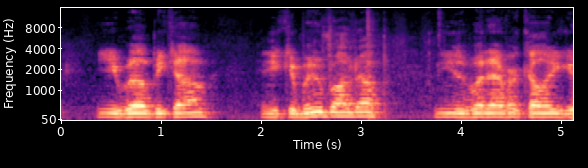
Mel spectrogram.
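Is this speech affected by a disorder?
Yes: Friedreich's ataxia.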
